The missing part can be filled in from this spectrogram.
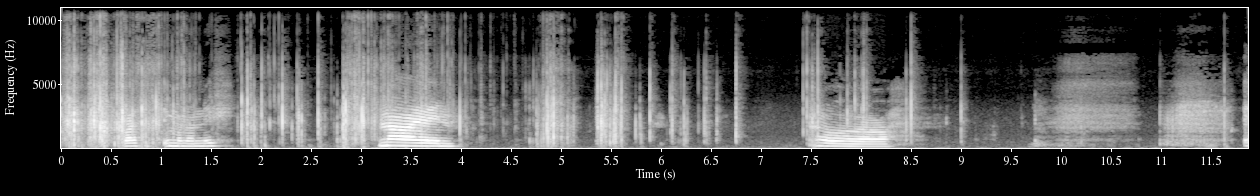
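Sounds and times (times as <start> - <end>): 
plastic Lego minifigure mystery bag being cut open and emptied: 0.0 - 9.2
speech: 0.6 - 1.8, 3.2 - 4.1, 7.6 - 8.4.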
